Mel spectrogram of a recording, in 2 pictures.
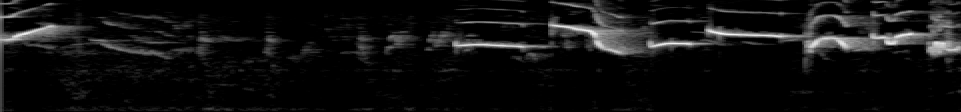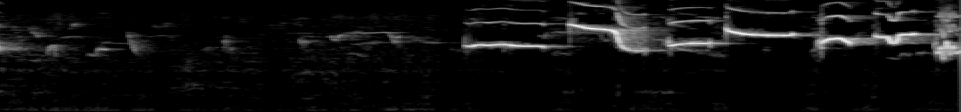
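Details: Fighting song of an Oriental magpie-robin, loud and packed with fillers, used as a lure so other magpie-robins start singing. Two bursts of quick varied whistles, upslurs and sharp chips, split by a silent stretch of several seconds.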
